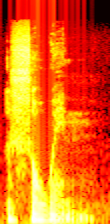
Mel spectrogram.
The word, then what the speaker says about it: Samhain: Para otros que estén un poquito más influenciados por el neopaganismo y la Wicca, estamos hablando de el Samhain y los que sean más apegados a el término correcto, estamos hablando del Zoen. Porque una cosa es cómo se escribe y otra cosa es cómo se pronuncia.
